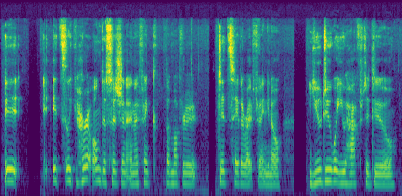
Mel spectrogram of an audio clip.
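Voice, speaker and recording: Chat co-host, young woman, gravelly low voice, loose rambling delivery full of fillers. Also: fairly even intonation, fairly quick, a little mellow. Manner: rambling, lots of "you know" and "like". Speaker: moderator co-host. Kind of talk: casual voice chat.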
